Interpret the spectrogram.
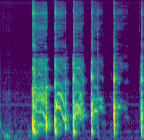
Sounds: Cough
